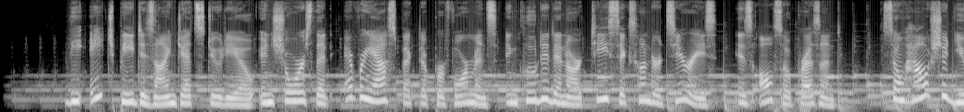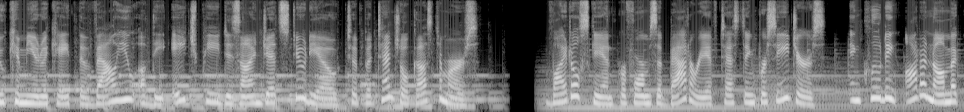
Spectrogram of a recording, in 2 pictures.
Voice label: corporate eLearning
